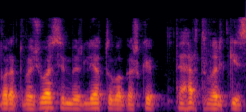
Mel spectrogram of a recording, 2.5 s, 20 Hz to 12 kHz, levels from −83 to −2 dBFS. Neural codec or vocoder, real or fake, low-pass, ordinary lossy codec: none; real; 7.2 kHz; AAC, 48 kbps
